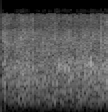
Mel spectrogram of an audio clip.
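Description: A brief burst of dense applause from a group, steady loud clapping with no pauses, lasting under a second.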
